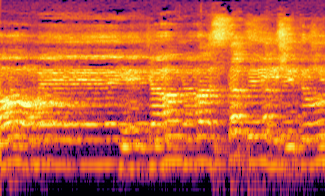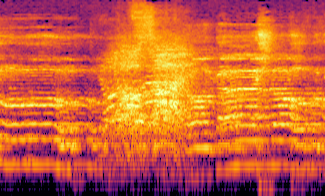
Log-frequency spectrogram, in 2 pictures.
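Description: A man chanting a Persian mourning elegy (noha) into a microphone, drawing out long sustained notes without distinct words. There is a brief hiss about six seconds in.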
